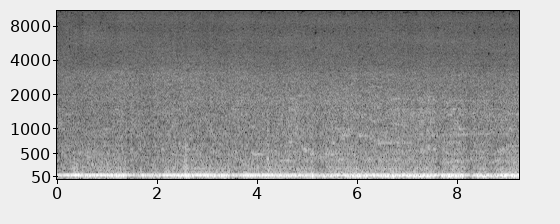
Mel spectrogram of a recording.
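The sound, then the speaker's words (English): A boat's motor roars with a steady, loud low-pitched drone and a broad wash of noise above it, holding an even level, as a boat speeds past another boat going 8 knots through Stiltsville in Miami. “Here's a video of us going through Stiltsville, and a guy just could not wait for me to get through at 8 knots, and he flies by us.”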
